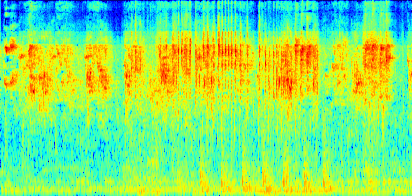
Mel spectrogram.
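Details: Flock of budgerigars kept for sale: bright, chattering warbles rising and falling in waves over a steady series of soft low thuds, the high twittering never pausing.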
